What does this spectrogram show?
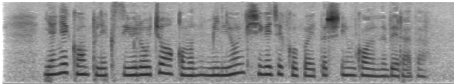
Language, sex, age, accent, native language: Uzbek, female, 19-29, Buxoro, Uzbek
